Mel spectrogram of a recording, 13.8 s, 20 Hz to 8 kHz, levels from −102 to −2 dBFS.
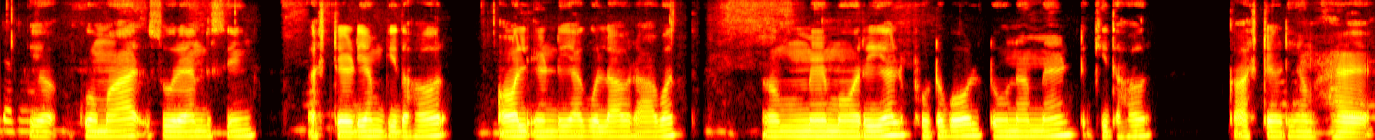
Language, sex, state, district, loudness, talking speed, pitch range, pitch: Hindi, male, Bihar, Jamui, -19 LUFS, 80 wpm, 110-125 Hz, 115 Hz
